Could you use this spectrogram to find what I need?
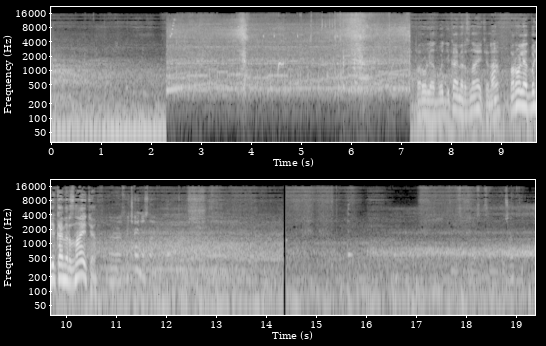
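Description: Another man answers calmly from outside a car window.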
